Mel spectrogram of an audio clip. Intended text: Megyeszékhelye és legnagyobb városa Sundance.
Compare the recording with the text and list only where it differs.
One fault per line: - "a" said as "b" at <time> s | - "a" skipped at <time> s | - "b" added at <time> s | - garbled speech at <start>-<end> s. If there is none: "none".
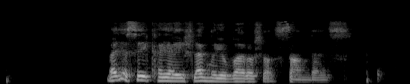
none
